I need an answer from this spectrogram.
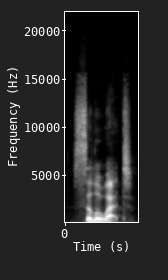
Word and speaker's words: silhouette: Pronunciation. So the word you typed in chat, that's silhouette. Silhouette.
